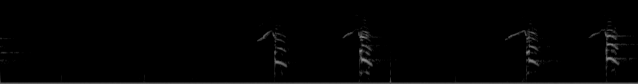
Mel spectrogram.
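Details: Nest camera in Soomaa National Park, southwestern Estonia, records a golden eagle pair mating on 17 March 2024 at 10:47 am; four fainter high, downward-sliding yelps in the second half over faint low background noise and soft knocks.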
